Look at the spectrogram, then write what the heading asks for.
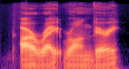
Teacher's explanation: For the English R, the tongue tip curls back slightly in the mouth, but crucially, it doesn't touch the roof of the mouth. The sides of the tongue might touch the insides of your top back teeth.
